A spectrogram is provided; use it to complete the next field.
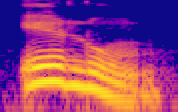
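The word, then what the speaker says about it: heirloom: क्या थी संपत्ति वह फैमिली एयर लूम यहां पर ह साइलेंट रहेगा तो उसी तप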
